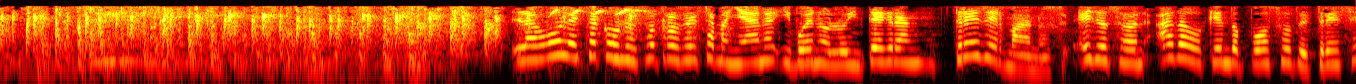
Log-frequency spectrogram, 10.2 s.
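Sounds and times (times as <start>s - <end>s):
audience applause: 0.0s - 3.8s
speech: 3.9s - 10.1s.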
